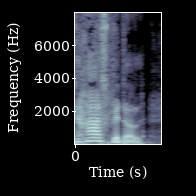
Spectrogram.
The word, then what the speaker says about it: hospital: She likes to visit hospital. Elle aime aller visiter l'hôpital. L'hôpital, c'est comme ça qu'on dit ça en anglais. Hospital. Alors, accent tombe sur le premier syllabe, il y a trois syllabes, puis she likes to visit hospital. Ensuite, elle a écrit H-O-S-P-I-T-A-L, hospital, l'hôpital.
